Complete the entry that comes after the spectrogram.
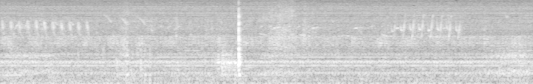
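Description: Birds chirping outdoors in short rapid runs of high notes, heard near the start and again about four seconds in. A single sharp click cuts through about two seconds in.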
